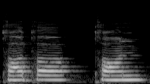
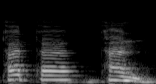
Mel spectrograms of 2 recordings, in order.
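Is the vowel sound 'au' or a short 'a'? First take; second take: au; short a. First: Each syllable carries a long 'au' vowel. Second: Each syllable carries a short 'a' vowel. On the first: The speaker calls it wrong. "पढ़ते समय हम थौ थौ थौन नहीं बोलते हैं" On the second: The speaker calls it right. "व्यंजन रूप का प्रयोग कर हम बोलते हैं"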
